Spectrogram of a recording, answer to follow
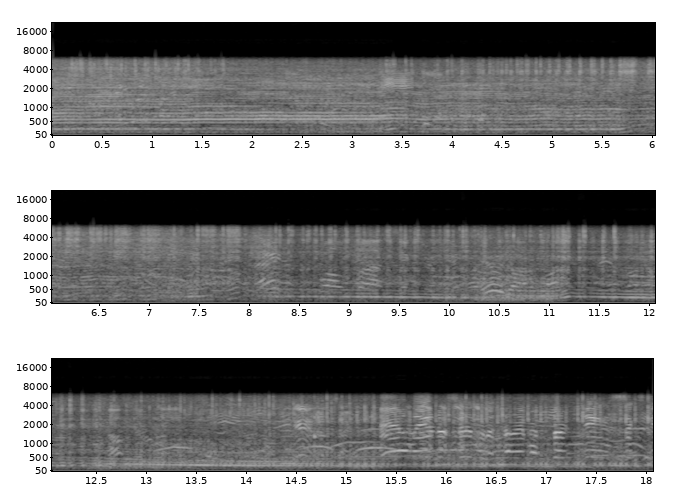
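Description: Snowmobile engine running hard at high revs, holding a steady pitch for the first few seconds. Later its pitch slides slowly downward over several seconds. Voices come in near the end.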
